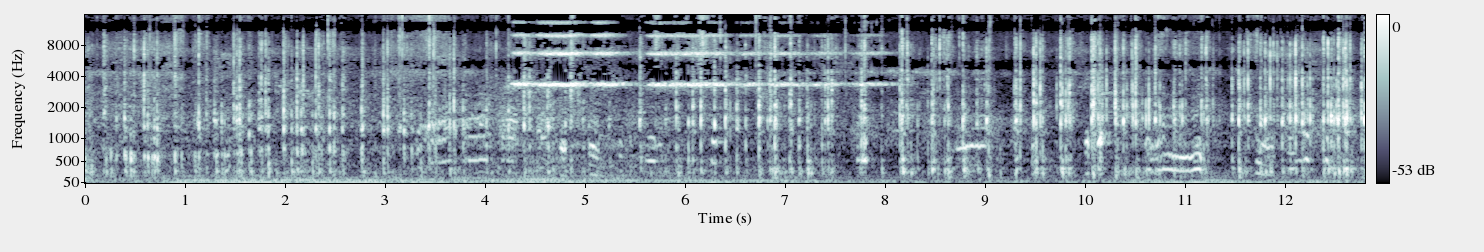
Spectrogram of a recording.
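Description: Backyard chickens pecking at feed, a dense patter of rapid beak clicks against the ground and feeder, mixed with short clucking calls from the flock.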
